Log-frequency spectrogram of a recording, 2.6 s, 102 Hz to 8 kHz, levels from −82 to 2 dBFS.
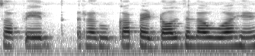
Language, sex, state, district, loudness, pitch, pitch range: Hindi, female, Bihar, Gaya, -16 LUFS, 220 Hz, 215-220 Hz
